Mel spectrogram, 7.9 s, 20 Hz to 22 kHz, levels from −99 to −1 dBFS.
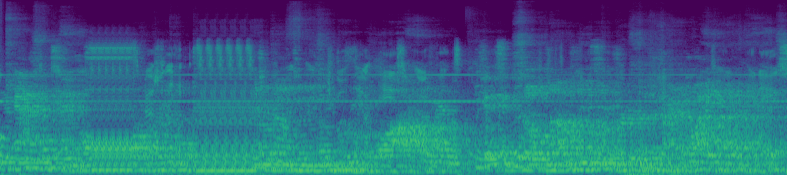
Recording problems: room echo; strong; dies away in 2.2 s
off-mic speech; far
squashed, flat; somewhat
background chatter; loud; throughout; 4 voices, 5 dB below the speech
high-pitched whine; noticeable; throughout; 2 kHz, 15 dB below the speech
audio stuttering; at 1 s and at 2 s

